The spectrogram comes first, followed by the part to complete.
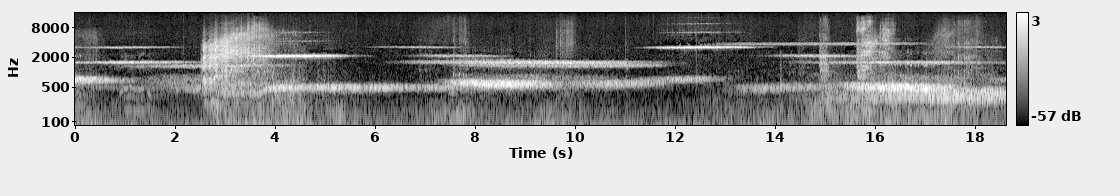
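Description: Electroacoustic tape music built from processed clarinet sounds: several sustained pure-sounding tones at different pitches overlap, each swelling and fading slowly. A swell of hiss cuts in about three seconds in, and another builds near the end.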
